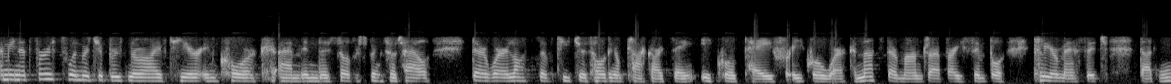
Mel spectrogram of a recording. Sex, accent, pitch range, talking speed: female, Irish, 145-180 Hz, 210 wpm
